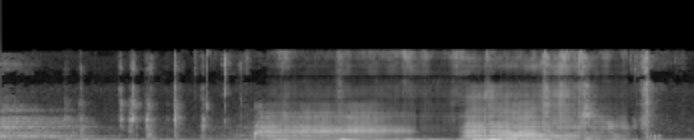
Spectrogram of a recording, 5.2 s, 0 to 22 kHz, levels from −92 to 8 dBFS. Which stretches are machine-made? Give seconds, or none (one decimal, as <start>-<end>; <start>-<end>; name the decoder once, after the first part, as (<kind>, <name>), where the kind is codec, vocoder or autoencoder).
2.0-4.7 (vocoder, BigVGAN v2)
